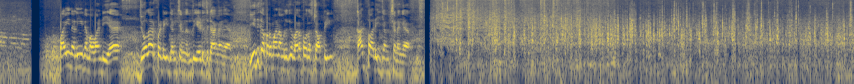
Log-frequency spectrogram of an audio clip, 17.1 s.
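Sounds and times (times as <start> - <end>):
small rattles and clicks: 8.6 - 17.0.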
